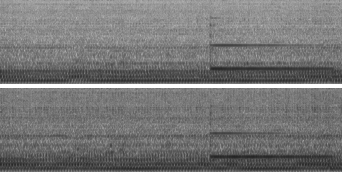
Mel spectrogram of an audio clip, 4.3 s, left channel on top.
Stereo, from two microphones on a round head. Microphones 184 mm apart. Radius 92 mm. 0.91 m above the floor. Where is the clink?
10° right (ahead or behind), 2.5 m.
